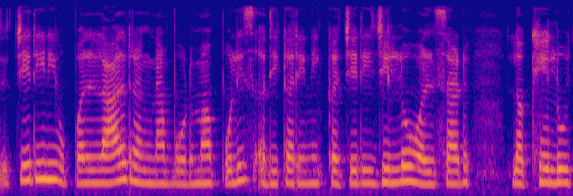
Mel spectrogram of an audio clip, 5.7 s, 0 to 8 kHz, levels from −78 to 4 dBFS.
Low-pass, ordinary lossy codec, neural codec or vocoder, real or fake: 7.2 kHz; MP3, 64 kbps; none; real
